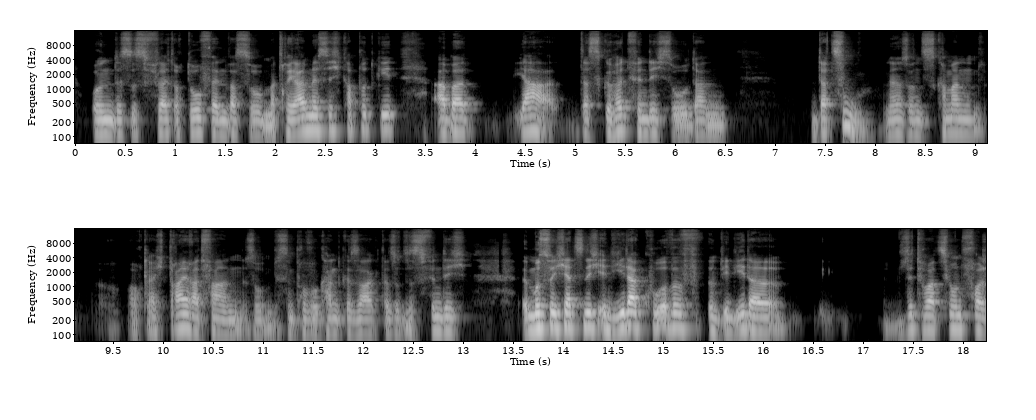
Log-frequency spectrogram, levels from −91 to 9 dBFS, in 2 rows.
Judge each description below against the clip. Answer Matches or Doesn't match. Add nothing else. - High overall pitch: Doesn't match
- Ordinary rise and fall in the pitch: Matches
